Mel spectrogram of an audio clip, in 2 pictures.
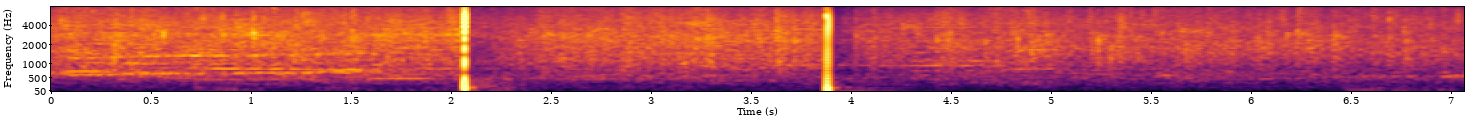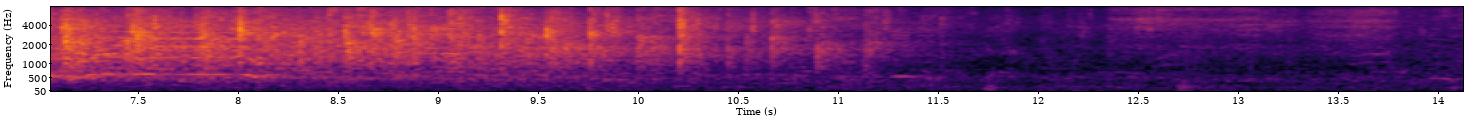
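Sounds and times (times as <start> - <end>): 
audience applause welcoming panelists to the stage: 0.0 - 11.2
sharp loud knocks: 2.1 - 2.4.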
